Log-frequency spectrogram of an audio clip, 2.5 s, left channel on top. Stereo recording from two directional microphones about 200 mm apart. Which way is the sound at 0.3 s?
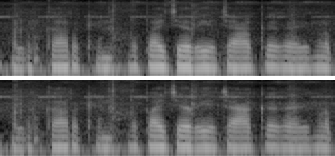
5° left (ahead or behind).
